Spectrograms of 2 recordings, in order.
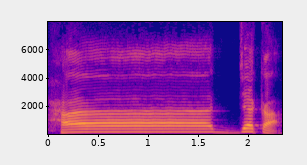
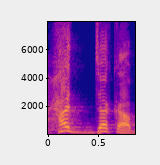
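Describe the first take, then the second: First: The first vowel is stretched for four counts. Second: The first vowel is short, not stretched. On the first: The speaker calls it right. "হাতে চার আলিফ টেনে পড়তে হবে" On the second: The speaker calls it wrong. "যারা বলতেছেন হাজ্জাকা ভুল"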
